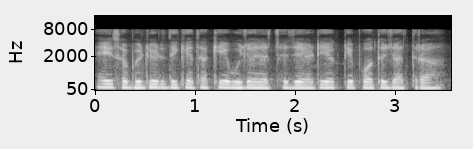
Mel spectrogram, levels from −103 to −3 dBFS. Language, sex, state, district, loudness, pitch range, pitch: Bengali, male, Assam, Hailakandi, -16 LUFS, 140-150 Hz, 145 Hz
